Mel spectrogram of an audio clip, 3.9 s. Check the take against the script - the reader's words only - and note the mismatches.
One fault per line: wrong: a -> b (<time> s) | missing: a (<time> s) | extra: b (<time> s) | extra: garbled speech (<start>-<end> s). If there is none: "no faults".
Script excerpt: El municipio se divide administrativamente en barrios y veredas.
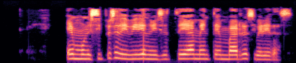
no faults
